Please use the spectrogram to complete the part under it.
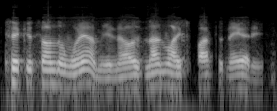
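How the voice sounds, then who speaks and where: A man's voice: medium pitch, fast, crowd noise. A self-assured, boastful man chatting casually as a caller to a radio show over the telephone. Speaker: phone-in guest on a radio show. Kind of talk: casual phone chat. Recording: thin narrowband phone line.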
